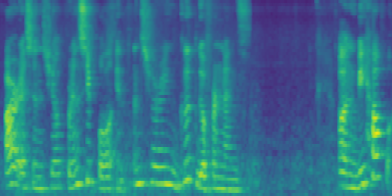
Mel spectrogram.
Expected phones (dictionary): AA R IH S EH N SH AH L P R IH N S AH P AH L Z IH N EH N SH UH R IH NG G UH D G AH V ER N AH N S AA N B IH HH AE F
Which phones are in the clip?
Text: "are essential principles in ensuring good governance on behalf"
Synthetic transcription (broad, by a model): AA R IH S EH N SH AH L P R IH N S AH P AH L IH N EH N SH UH R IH NG G UH D G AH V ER N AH N S AA N B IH HH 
